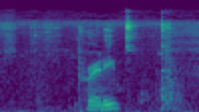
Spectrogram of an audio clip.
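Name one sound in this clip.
A metal pitcher clinks as it is set down among other items.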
